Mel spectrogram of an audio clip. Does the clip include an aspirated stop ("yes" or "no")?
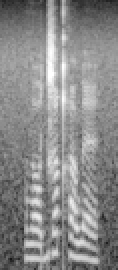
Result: yes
